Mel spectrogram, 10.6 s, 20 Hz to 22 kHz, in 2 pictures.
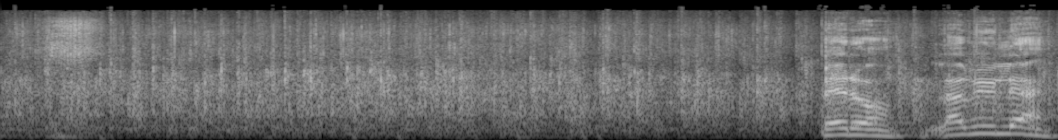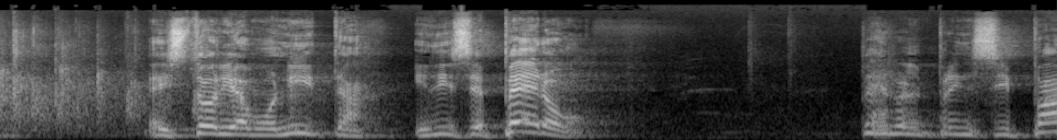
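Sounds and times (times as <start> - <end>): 
audience applauding: 0.0 - 6.8
speech: 4.1 - 5.4, 6.0 - 8.3, 9.6 - 10.5.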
